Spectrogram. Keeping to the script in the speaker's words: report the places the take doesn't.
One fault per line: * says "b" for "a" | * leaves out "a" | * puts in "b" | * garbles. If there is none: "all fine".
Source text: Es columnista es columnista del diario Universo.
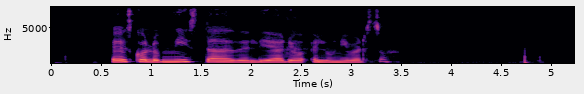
* leaves out "es columnista"
* puts in "El"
